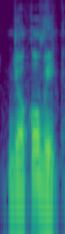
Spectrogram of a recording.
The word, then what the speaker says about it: Djokovic: এটা ডি হবে, ডিটার উচ্চারণ হবে না, নোভাক জোকোভিক হবে।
